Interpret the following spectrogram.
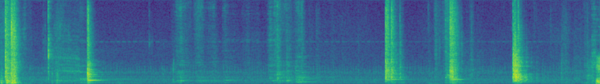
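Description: Workbench handling noise: about five sharp knocks and clacks as a chassis and circuit-board panels are picked up and set down, with faint rustling and scraping between them.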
